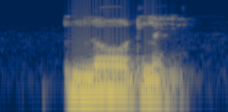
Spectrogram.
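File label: "lordly", British English; pronunciations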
